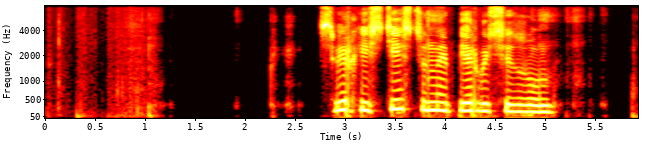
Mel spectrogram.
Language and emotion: Russian, neutral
